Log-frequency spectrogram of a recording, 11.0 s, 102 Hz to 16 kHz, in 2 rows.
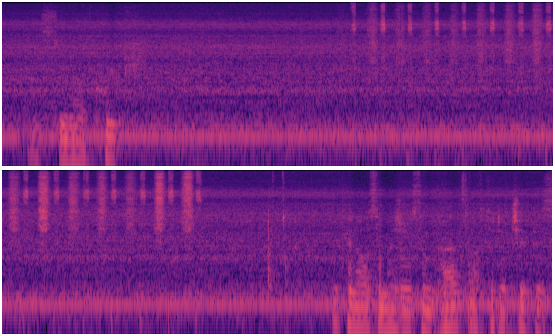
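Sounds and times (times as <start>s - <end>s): equipment blower whirring hum: 2.0s - 8.2s.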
